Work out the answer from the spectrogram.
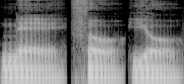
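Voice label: "nethoyo", concatenated syllables; Affixing experiment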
